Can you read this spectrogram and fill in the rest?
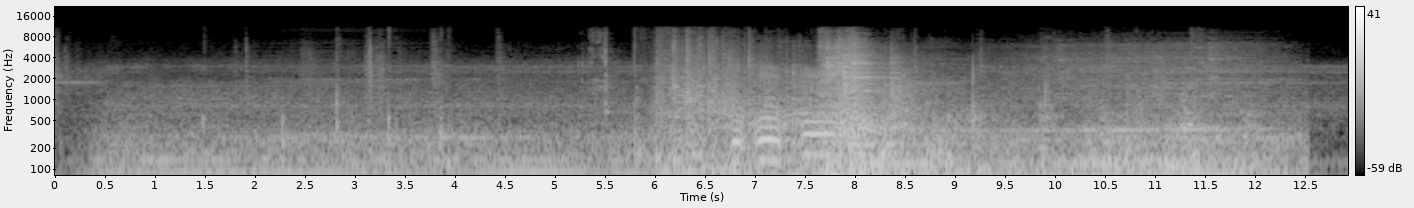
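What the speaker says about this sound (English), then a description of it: "The elevator raced downward, plummeting towards an unknown fate" A low rumbling hum of an elevator descending in The Stanley Parable Ultra Deluxe, steady mechanical drone that swells louder midway with a whooshing rush, then settles back.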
